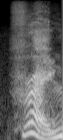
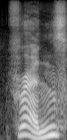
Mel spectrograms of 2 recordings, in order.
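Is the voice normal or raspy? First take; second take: raspy; normal. First: It is said in a rough, raspy voice. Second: It is said in an ordinary, clear voice. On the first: The speaker calls it right. "you don't have to say it in like a raspy voice" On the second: The speaker calls it wrong. "if I say it in my normal voice"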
